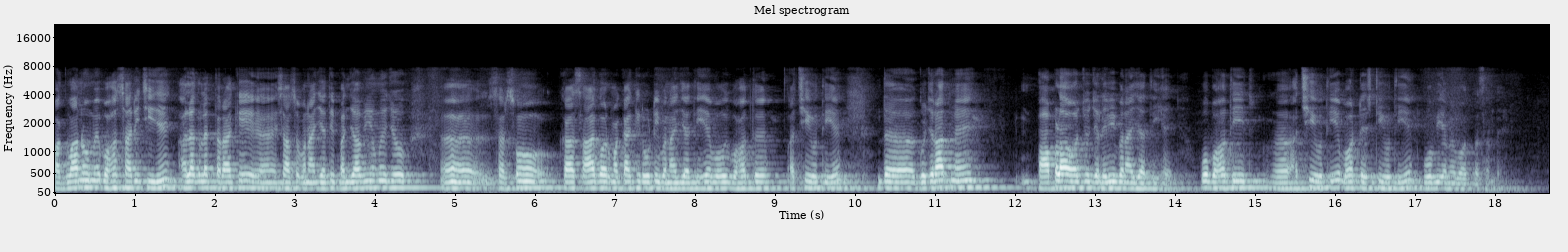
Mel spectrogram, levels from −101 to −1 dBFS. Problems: none marked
